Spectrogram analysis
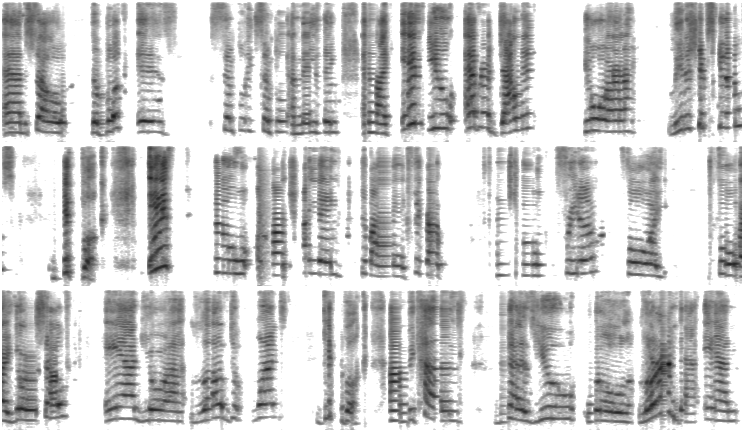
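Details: Adult woman, a self-identified stutterer who is also a traumatic brain injury survivor, with stuttering: she gets stuck on words and repeats words.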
